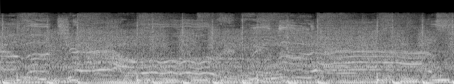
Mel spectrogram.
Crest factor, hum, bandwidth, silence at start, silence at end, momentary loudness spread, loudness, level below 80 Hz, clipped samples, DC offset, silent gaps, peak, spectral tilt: 10 dB; none; 12 kHz; 0 s; 0 s; 1 LU; -12 LUFS; -18 dBFS; under 0.1%; under 0.1%; none; 0 dBFS; -4 dB/octave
